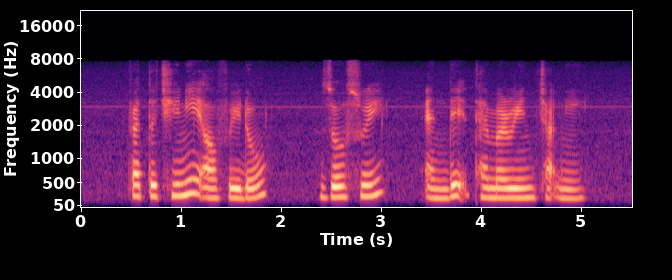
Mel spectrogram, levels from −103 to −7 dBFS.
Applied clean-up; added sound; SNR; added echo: none; none; none; none.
